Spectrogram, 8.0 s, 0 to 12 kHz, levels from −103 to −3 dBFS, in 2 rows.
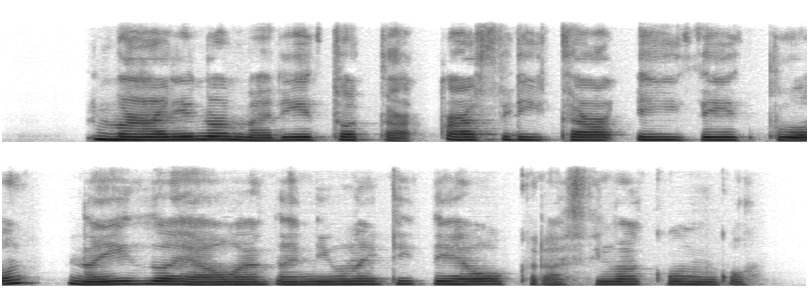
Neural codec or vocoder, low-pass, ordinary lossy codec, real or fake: autoencoder, 22.05 kHz, a latent of 192 numbers a frame, VITS, trained on one speaker; 9.9 kHz; none; fake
